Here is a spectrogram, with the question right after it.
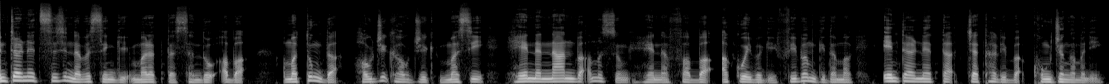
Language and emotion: Manipuri, neutral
